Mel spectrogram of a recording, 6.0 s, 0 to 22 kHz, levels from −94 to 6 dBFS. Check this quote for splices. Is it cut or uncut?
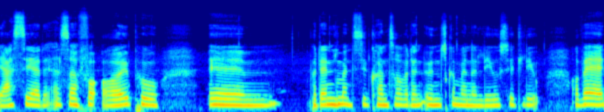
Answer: cut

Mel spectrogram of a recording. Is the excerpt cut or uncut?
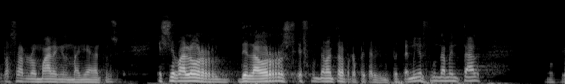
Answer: uncut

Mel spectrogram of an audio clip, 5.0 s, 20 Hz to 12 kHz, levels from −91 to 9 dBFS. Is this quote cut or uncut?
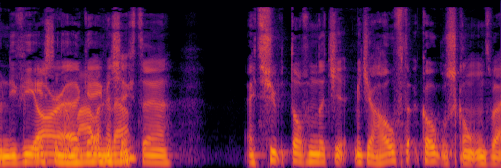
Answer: uncut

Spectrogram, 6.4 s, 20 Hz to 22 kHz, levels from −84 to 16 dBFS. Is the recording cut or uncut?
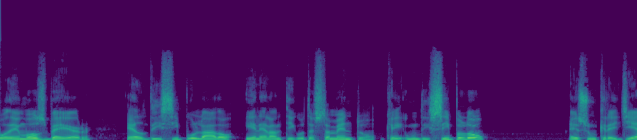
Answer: uncut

